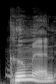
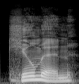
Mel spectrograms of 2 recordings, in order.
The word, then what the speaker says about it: cumin: Cumin is commonly pronounced in two ways. Cumin or cumin.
